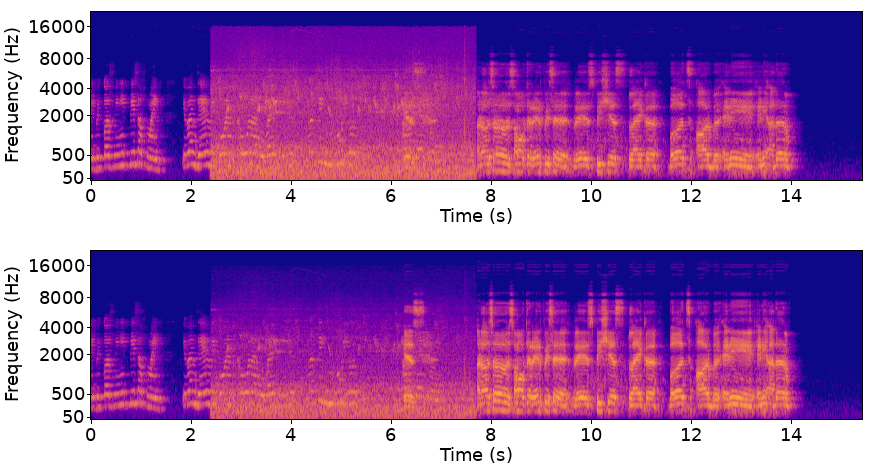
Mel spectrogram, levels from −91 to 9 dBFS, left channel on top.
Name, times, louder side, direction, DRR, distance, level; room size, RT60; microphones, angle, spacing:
voice 1, 0.0-1.4 1.8-5.5 6.2-7.1 7.9-8.8, left 1 dB, 30° left, 2.1 m, -27 dB
sound 1, 2.4-7.7, left 4 dB, 85° left, 0.7 m, -26 dB
voice 2, 6.2-6.6 7.7-14.0, right 4 dB, 65° right, 1.2 m, -17 dB
12.5 x 6.0 x 8.1 m
head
